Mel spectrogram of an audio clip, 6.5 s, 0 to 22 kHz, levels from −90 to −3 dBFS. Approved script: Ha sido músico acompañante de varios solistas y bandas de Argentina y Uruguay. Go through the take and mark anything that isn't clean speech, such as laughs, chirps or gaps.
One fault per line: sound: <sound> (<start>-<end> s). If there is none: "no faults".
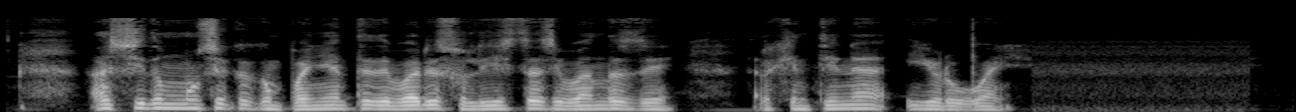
no faults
